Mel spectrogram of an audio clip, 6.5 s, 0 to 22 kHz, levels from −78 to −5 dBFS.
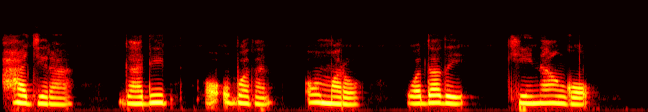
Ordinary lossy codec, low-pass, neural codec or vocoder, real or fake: Opus, 24 kbps; 7.2 kHz; none; real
